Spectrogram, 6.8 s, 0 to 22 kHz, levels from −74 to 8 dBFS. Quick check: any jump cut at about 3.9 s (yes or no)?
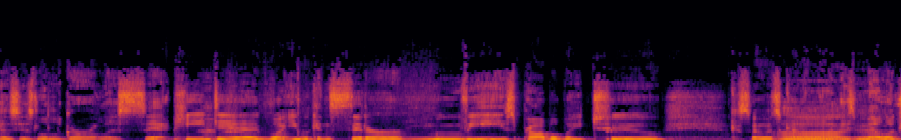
no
